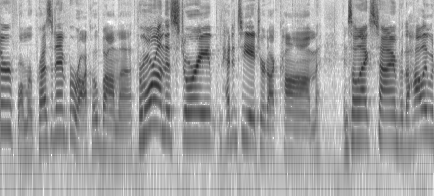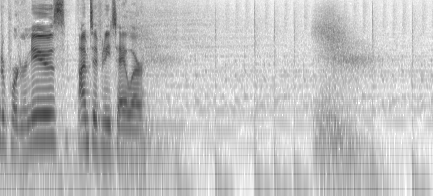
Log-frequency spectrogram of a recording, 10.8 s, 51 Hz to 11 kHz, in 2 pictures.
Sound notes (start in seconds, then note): 7.3 upbeat music; 7.3 wind rushing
